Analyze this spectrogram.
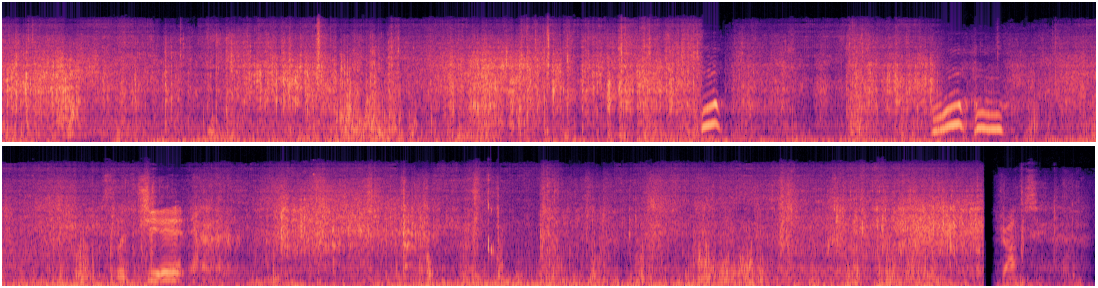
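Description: Bicycle tyres rumble and crunch over a dirt and gravel trail.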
